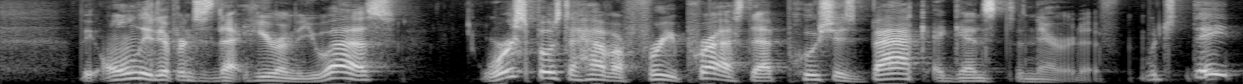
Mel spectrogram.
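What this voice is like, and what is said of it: Usual voice. Nothing is said of it.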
